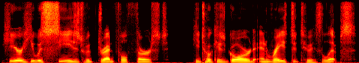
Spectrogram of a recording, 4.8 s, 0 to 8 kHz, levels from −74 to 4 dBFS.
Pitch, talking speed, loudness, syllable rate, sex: 135 Hz, 215 wpm, -19 LUFS, 4.7 syllables/s, male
